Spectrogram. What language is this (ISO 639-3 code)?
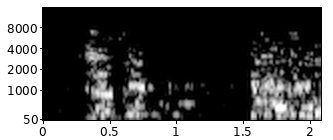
zho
